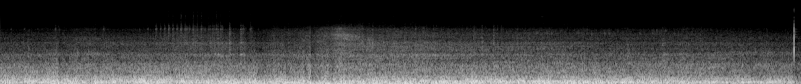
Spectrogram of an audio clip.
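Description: Tuk-tuk engine running steadily under way, a loud continuous low rumble mixed with road noise, heard from the open passenger seat.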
